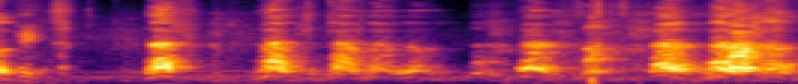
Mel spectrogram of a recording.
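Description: Dogs bark in a string of bursts, roughly one every half second to a second. The barking is fairly close and loud, and it mixes with people talking nearby.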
